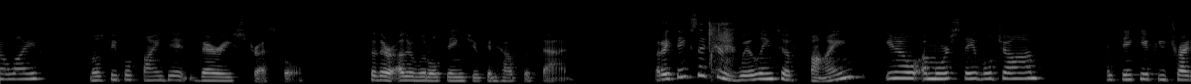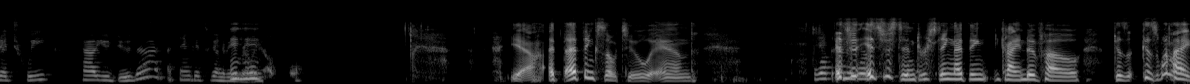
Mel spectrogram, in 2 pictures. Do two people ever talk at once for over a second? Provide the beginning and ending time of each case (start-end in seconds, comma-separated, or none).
20.2-21.5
